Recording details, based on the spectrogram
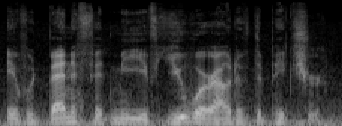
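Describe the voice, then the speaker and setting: A man's voice: medium pitch, steady tone, fast talker, slight background noise, natural voice. A man voicing a blunt, cynical rebel who needles a scheming aide in an audio drama. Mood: sardonic. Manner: blunt, sardonic.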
